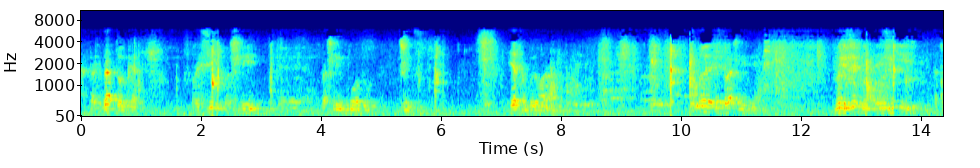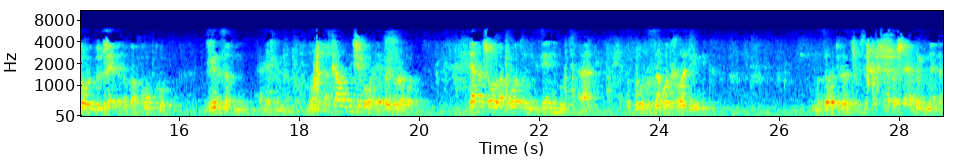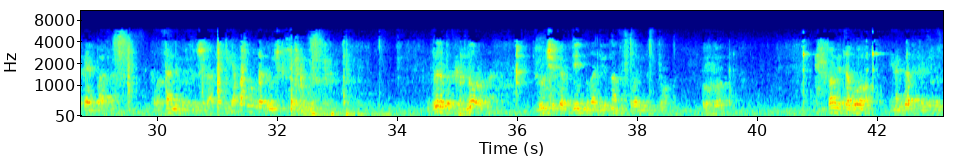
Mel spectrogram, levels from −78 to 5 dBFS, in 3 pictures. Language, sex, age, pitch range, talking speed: Russian, male, 40-59, 115-135 Hz, 100 wpm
